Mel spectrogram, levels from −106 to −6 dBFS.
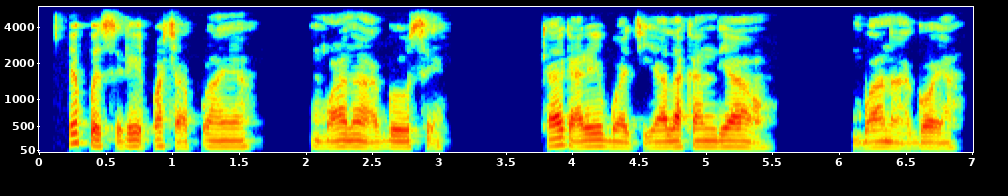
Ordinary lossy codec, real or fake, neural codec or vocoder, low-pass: none; real; none; 5.4 kHz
